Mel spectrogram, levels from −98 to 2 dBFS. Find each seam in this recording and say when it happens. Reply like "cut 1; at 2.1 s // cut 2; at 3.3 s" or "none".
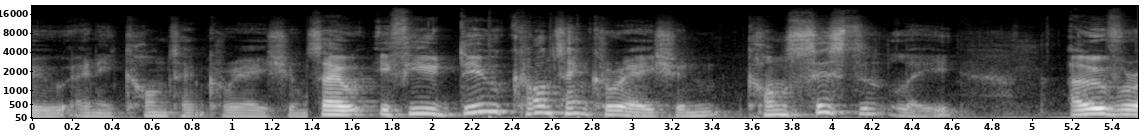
cut 1; at 1.3 s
